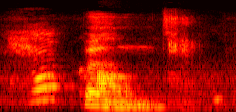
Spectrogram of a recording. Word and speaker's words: happened: Quando nós acrescentamos ED, nós vamos colocar... O som vai ter um D muito discreto. Nós falamos called. Happened. Né? Nós não formamos uma outra sílaba.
